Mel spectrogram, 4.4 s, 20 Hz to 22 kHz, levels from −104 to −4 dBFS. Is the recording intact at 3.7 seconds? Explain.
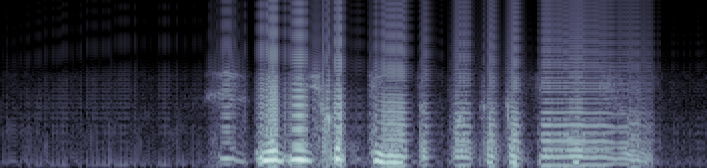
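No. At 3.7 seconds, as throughout the clip, the speech sounds robotic and buzzy. This is the Codec 2 vocoder at 3.2 kbit/s. It discards the waveform, sends only pitch, voicing, energy and a spectral envelope, and rebuilds the voice from sine waves. The damage here is heavy.

A steady 375 Hz rattle also rides on the speech wherever there is signal. That is buffer tearing, and the rate fits a 128-sample buffer. The writer and the reader of the ring buffer have slipped, so a small slice of each buffer repeats audio from a few milliseconds earlier, with hard joins on both sides.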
